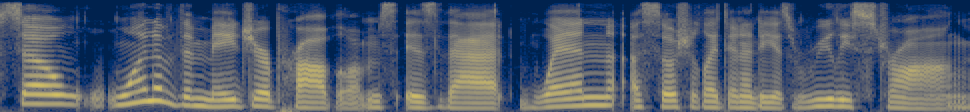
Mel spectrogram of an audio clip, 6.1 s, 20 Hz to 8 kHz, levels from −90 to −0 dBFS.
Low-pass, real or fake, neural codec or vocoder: 7.2 kHz; real; none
